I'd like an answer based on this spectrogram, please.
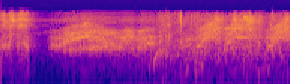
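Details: White-faced capuchins in Costa Rica, living by streams, give harsh, raspy alarm calls warning the troop of a predator, with different calls for different predators, sending the troop leaping from the water into the trees.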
